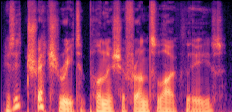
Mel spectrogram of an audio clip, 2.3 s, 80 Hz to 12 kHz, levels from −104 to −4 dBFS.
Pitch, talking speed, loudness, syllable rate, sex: 95 Hz, 205 wpm, -19 LUFS, 6.0 syllables/s, male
